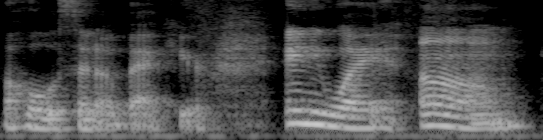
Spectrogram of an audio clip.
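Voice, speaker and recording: A woman's voice: on the low side, normal speed, gravelly. A woman vlogger talking through a controversy in casual commentary, chatty and joking with slangy asides.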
